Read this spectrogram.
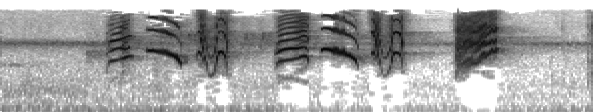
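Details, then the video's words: Short phrases from a female Oriental magpie-robin used as a lure to excite males: three bursts of sweeping whistled slurs and a harsh buzzy note, with a steady high hum underneath. "CHOÈ THAN MÁI MỒI HÓT KÍCH TRỐNG ĐỈNH CAO"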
